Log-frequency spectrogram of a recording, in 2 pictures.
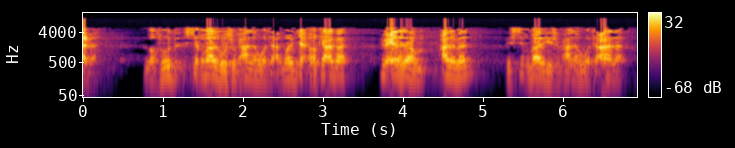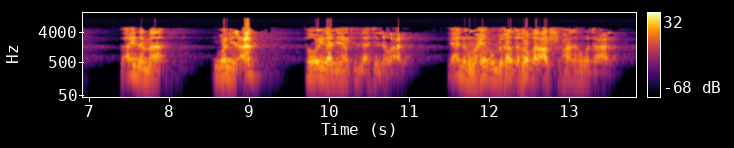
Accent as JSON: {"language": "Arabic", "town": "Riyadh", "region": "Riyadh Province", "country": "Saudi Arabia", "tie": "born or raised there", "said": "ودرست العلم وأنا صغير في الرياض على مشايخ عدة"}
